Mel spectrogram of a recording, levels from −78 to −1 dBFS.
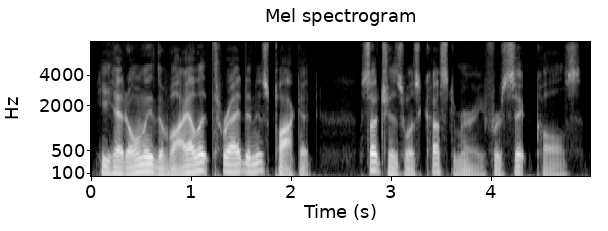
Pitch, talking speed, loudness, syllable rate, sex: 95 Hz, 190 wpm, -17 LUFS, 5.0 syllables/s, male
